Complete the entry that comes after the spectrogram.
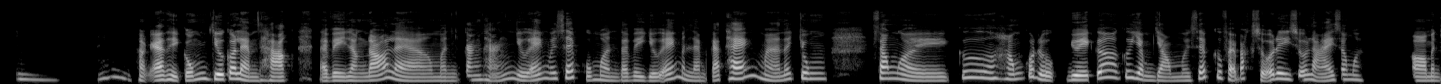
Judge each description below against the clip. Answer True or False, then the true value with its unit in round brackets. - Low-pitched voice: False (210 Hz)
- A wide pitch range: True (6.4 semitones)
